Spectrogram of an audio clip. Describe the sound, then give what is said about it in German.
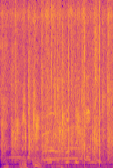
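A short burst of audience applause for the evening's guest, Mehmet Kutulusch of the Hamburg Tatort, a steady patter of many hands clapping for a couple of seconds, with voices talking and calling out over it. “Kleiner Applaus für unseren Gast bitte.”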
